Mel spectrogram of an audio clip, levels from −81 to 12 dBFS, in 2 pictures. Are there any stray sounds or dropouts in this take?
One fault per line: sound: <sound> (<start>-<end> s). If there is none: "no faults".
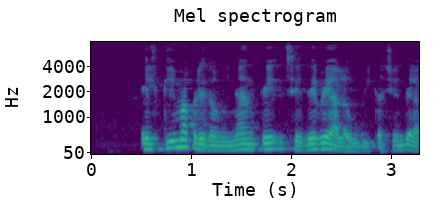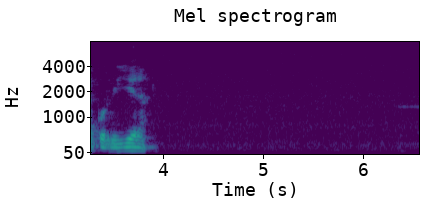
no faults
